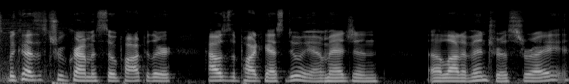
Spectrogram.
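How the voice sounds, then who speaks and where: On a very clean recording with a silent background, a woman with an unremarkable speaking voice talks at a moderate pace, with fairly low pitch and fairly even intonation. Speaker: comedian. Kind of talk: casual podcast talk.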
